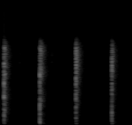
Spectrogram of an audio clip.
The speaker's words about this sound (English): Okay, so we're gonna record a couple of slaps now, just for effect.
